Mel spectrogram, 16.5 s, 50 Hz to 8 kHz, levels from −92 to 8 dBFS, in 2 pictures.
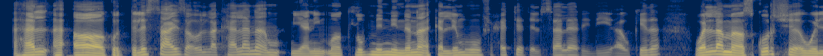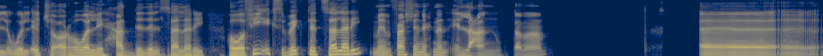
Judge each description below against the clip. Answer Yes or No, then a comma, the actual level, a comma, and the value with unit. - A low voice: Yes, low, 120 Hz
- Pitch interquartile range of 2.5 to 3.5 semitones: No, average, 4.1 semitones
